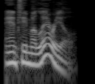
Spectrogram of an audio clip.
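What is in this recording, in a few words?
"antimalarial", British English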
